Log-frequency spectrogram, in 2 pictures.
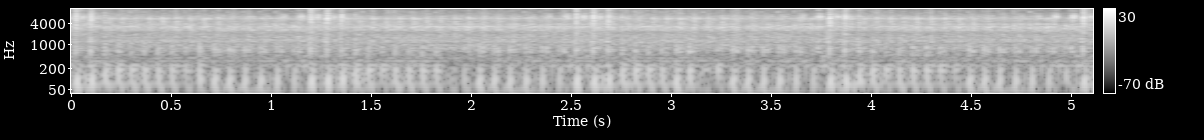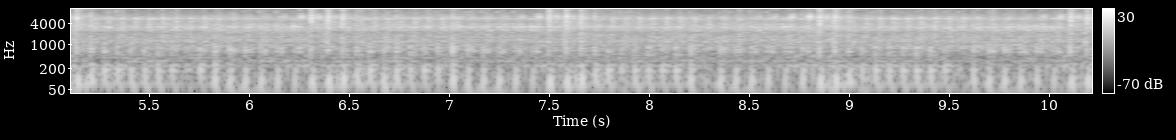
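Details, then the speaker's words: Wisconsin AENL barn-find engine after spark restoration and carb cleaning, run on partial choke with no load: a heavy thump surging about every 1.25 s. The owner blames fuel, since cutting fuel upsets it, with not enough on the high-speed circuit. "but the way it's surging is fuel because when i cut the fuel it obviously doesn't like it"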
